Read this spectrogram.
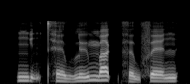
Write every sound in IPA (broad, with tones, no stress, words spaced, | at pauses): ŋḭ˧˨nt̪ʰɛ̤˨˩wlɨ˨˦ ma˦˥k̚hə˧˩wfɛ˧n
